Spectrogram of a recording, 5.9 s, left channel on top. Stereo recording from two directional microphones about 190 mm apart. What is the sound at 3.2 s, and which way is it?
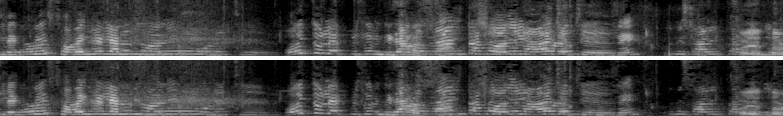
A woman's voice, 45° right (ahead or behind).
